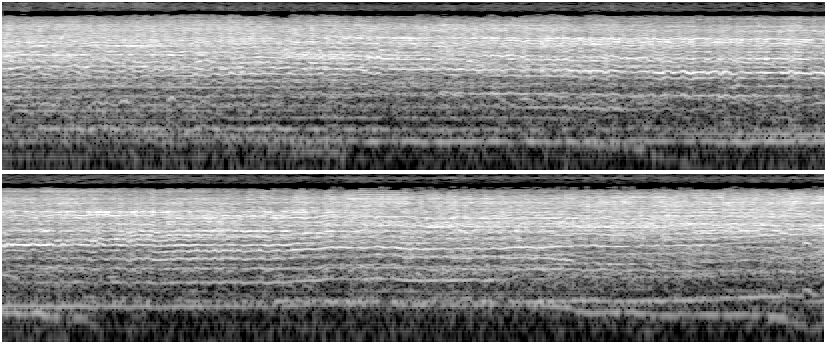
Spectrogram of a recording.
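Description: Several radio-controlled racing boats running at speed on the water, their small engines giving overlapping tones that drift up and down in pitch as the boats go around the course.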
